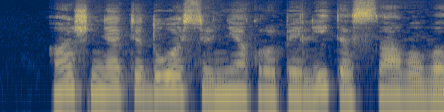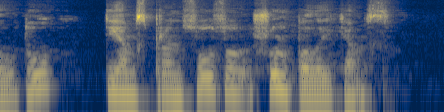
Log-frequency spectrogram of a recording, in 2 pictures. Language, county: Lithuanian, Vilnius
